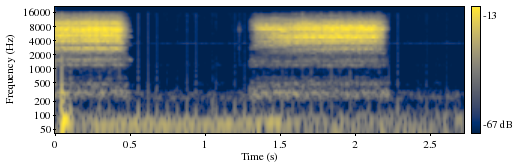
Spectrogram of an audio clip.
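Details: Wild barn owl chicks in a nest box competing for food: two loud breathy hissing screeches, a short one followed after a pause by one lasting close to a second, with a faint hum between.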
